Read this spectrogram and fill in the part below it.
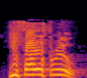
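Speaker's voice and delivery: very loud, high-pitched, commanding shout. A centurion calls out to an executioner who couldn't swing: shouted. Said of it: "shouted the centurion".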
